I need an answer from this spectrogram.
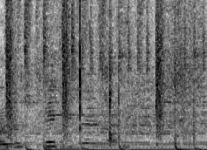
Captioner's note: laughs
